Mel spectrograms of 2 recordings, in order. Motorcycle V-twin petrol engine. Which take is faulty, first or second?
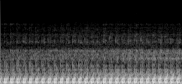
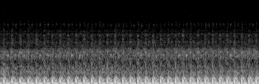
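second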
